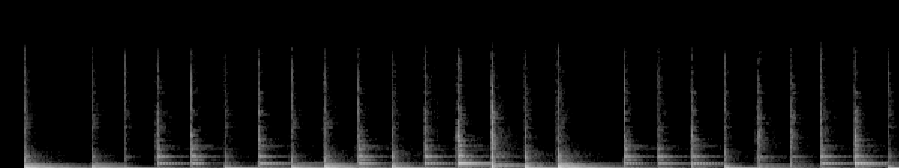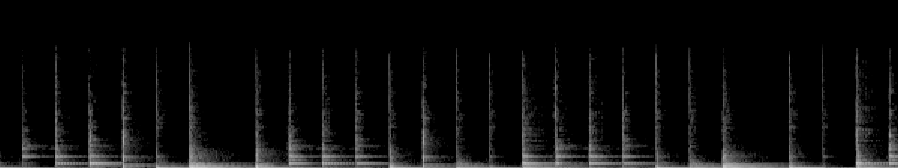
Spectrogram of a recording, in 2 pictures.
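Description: Rhythmic percussion, cowbell-like and wood-block-like knocks with a steady low drum beat, and no animal voice.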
